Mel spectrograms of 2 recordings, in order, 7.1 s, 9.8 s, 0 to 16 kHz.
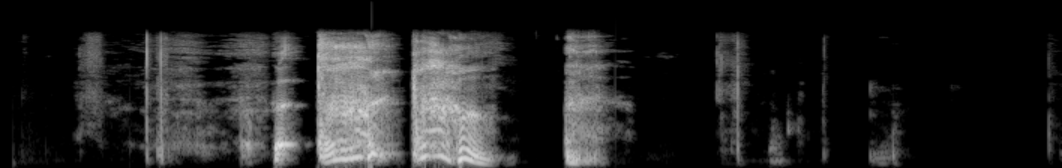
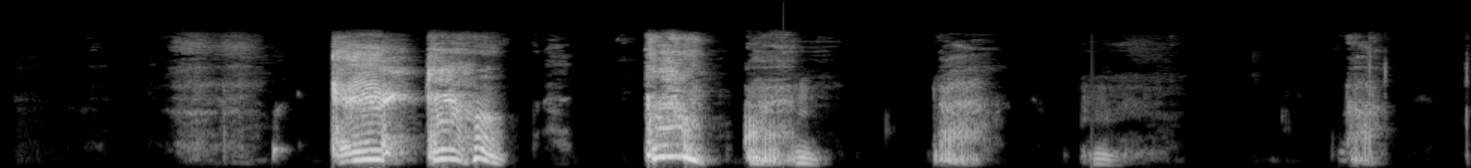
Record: {"cough_length": "7.1 s", "cough_amplitude": 30617, "cough_signal_mean_std_ratio": 0.36, "three_cough_length": "9.8 s", "three_cough_amplitude": 30857, "three_cough_signal_mean_std_ratio": 0.36, "survey_phase": "beta (2021-08-13 to 2022-03-07)", "age": "45-64", "gender": "Male", "wearing_mask": "No", "symptom_cough_any": true, "symptom_sore_throat": true, "symptom_abdominal_pain": true, "symptom_fever_high_temperature": true, "symptom_headache": true, "symptom_change_to_sense_of_smell_or_taste": true, "symptom_loss_of_taste": true, "symptom_onset": "3 days", "smoker_status": "Never smoked", "respiratory_condition_asthma": false, "respiratory_condition_other": false, "recruitment_source": "Test and Trace", "submission_delay": "2 days", "covid_test_result": "Positive", "covid_test_method": "RT-qPCR", "covid_ct_value": 20.4, "covid_ct_gene": "N gene", "covid_ct_mean": 21.3, "covid_viral_load": "100000 copies/ml", "covid_viral_load_category": "Low viral load (10K-1M copies/ml)"}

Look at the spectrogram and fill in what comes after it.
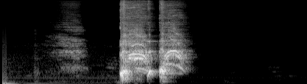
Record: {"cough_length": "3.1 s", "cough_amplitude": 32768, "cough_signal_mean_std_ratio": 0.4, "survey_phase": "beta (2021-08-13 to 2022-03-07)", "age": "45-64", "gender": "Female", "wearing_mask": "No", "symptom_none": true, "symptom_onset": "13 days", "smoker_status": "Ex-smoker", "respiratory_condition_asthma": false, "respiratory_condition_other": false, "recruitment_source": "REACT", "submission_delay": "9 days", "covid_test_result": "Negative", "covid_test_method": "RT-qPCR"}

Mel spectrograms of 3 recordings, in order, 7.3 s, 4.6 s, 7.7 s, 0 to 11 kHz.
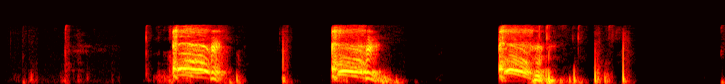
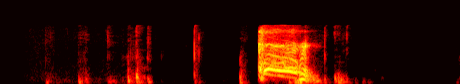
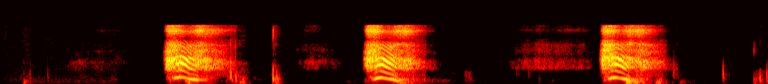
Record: {"three_cough_length": "7.3 s", "three_cough_amplitude": 25214, "three_cough_signal_mean_std_ratio": 0.41, "cough_length": "4.6 s", "cough_amplitude": 20513, "cough_signal_mean_std_ratio": 0.29, "exhalation_length": "7.7 s", "exhalation_amplitude": 23999, "exhalation_signal_mean_std_ratio": 0.37, "survey_phase": "beta (2021-08-13 to 2022-03-07)", "age": "65+", "gender": "Female", "wearing_mask": "No", "symptom_cough_any": true, "symptom_runny_or_blocked_nose": true, "symptom_sore_throat": true, "symptom_fatigue": true, "symptom_headache": true, "symptom_other": true, "smoker_status": "Never smoked", "respiratory_condition_asthma": true, "respiratory_condition_other": false, "recruitment_source": "Test and Trace", "submission_delay": "1 day", "covid_test_result": "Positive", "covid_test_method": "RT-qPCR", "covid_ct_value": 22.1, "covid_ct_gene": "ORF1ab gene", "covid_ct_mean": 23.0, "covid_viral_load": "28000 copies/ml", "covid_viral_load_category": "Low viral load (10K-1M copies/ml)"}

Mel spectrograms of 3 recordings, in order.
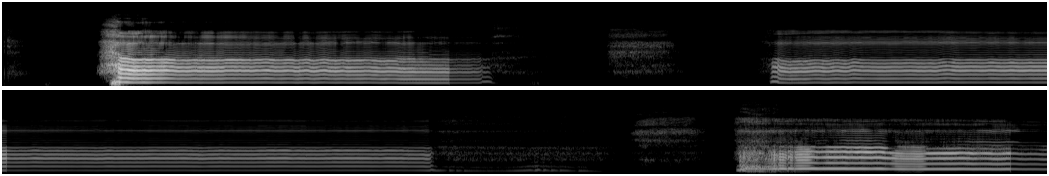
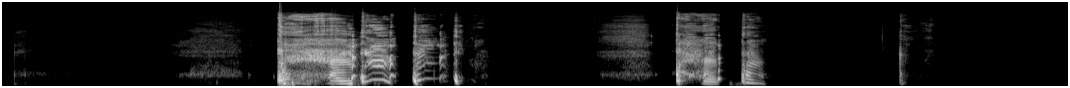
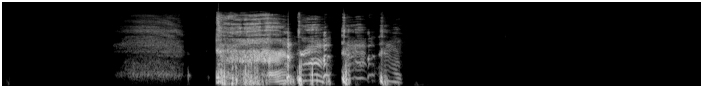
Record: {"exhalation_length": "20.9 s", "exhalation_amplitude": 30648, "exhalation_signal_mean_std_ratio": 0.46, "three_cough_length": "10.7 s", "three_cough_amplitude": 32768, "three_cough_signal_mean_std_ratio": 0.33, "cough_length": "7.0 s", "cough_amplitude": 32768, "cough_signal_mean_std_ratio": 0.36, "survey_phase": "beta (2021-08-13 to 2022-03-07)", "age": "45-64", "gender": "Female", "wearing_mask": "No", "symptom_cough_any": true, "symptom_runny_or_blocked_nose": true, "symptom_sore_throat": true, "symptom_fatigue": true, "symptom_headache": true, "symptom_change_to_sense_of_smell_or_taste": true, "smoker_status": "Ex-smoker", "respiratory_condition_asthma": false, "respiratory_condition_other": false, "recruitment_source": "Test and Trace", "submission_delay": "2 days", "covid_test_result": "Positive", "covid_test_method": "RT-qPCR", "covid_ct_value": 21.5, "covid_ct_gene": "ORF1ab gene"}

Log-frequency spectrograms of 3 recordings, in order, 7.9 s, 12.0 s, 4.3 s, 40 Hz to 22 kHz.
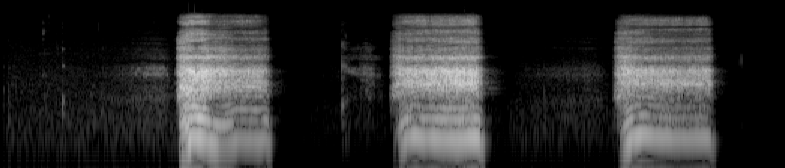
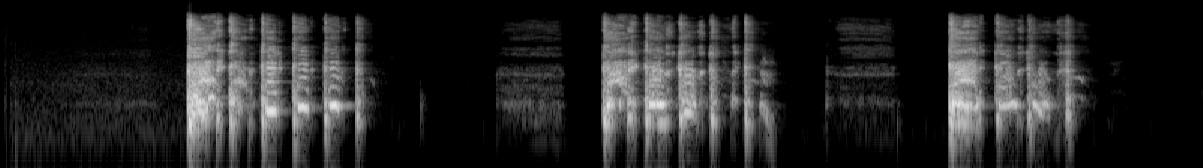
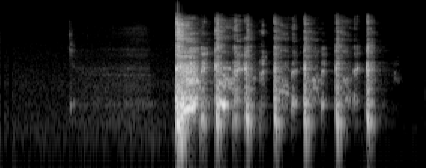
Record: {"exhalation_length": "7.9 s", "exhalation_amplitude": 29578, "exhalation_signal_mean_std_ratio": 0.43, "three_cough_length": "12.0 s", "three_cough_amplitude": 30385, "three_cough_signal_mean_std_ratio": 0.36, "cough_length": "4.3 s", "cough_amplitude": 32465, "cough_signal_mean_std_ratio": 0.3, "survey_phase": "beta (2021-08-13 to 2022-03-07)", "age": "45-64", "gender": "Male", "wearing_mask": "Yes", "symptom_runny_or_blocked_nose": true, "symptom_fatigue": true, "symptom_headache": true, "symptom_onset": "4 days", "smoker_status": "Never smoked", "respiratory_condition_asthma": false, "respiratory_condition_other": false, "recruitment_source": "Test and Trace", "submission_delay": "1 day", "covid_test_result": "Positive", "covid_test_method": "ePCR"}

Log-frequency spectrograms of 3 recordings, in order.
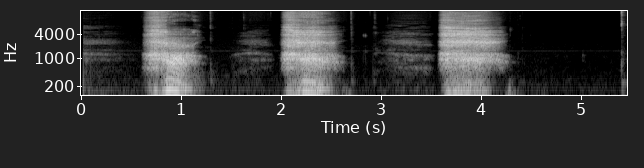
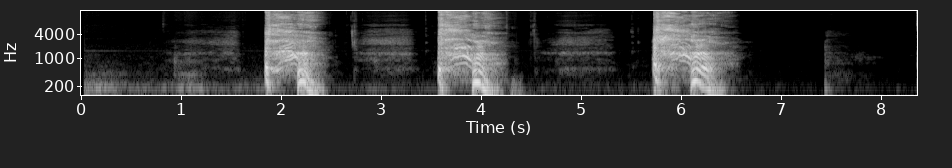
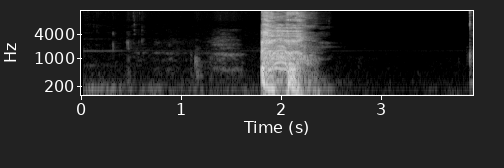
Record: {"exhalation_length": "5.5 s", "exhalation_amplitude": 32768, "exhalation_signal_mean_std_ratio": 0.46, "three_cough_length": "8.4 s", "three_cough_amplitude": 32768, "three_cough_signal_mean_std_ratio": 0.39, "cough_length": "3.9 s", "cough_amplitude": 32768, "cough_signal_mean_std_ratio": 0.27, "survey_phase": "beta (2021-08-13 to 2022-03-07)", "age": "45-64", "gender": "Male", "wearing_mask": "No", "symptom_none": true, "smoker_status": "Ex-smoker", "respiratory_condition_asthma": false, "respiratory_condition_other": false, "recruitment_source": "REACT", "submission_delay": "2 days", "covid_test_result": "Negative", "covid_test_method": "RT-qPCR"}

